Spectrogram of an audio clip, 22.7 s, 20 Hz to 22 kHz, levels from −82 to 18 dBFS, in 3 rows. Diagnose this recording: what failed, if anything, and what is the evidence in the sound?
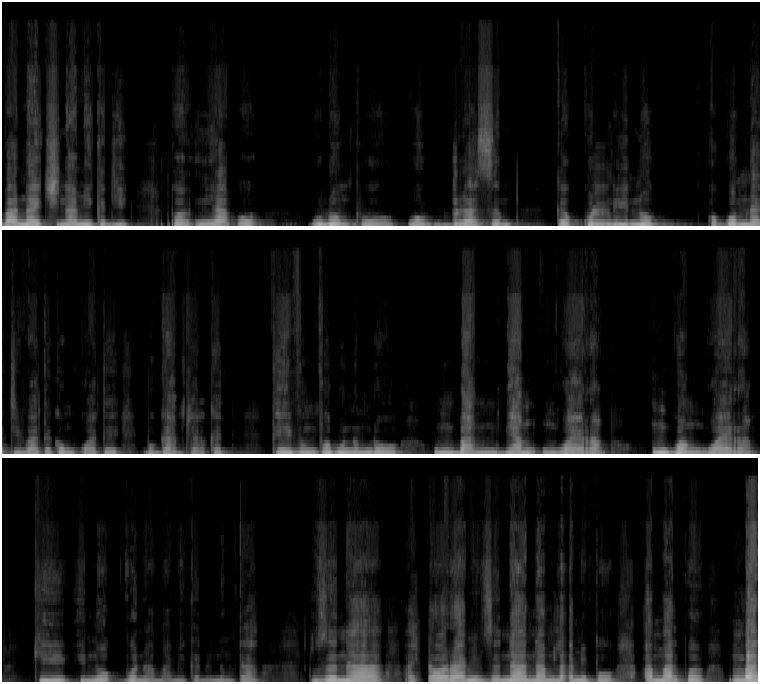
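Short concealed packet loss at 2.27 to 2.31 s, a network fault. About 20 ms of the speech arrived too late for the decoder, which bridged the hole by extending the preceding sound and then crossfading back into real audio, leaving a brief smear.

Burst of packet loss, also on the network, at 4.43 to 4.53 s, 5.97 to 6.07 s, 19.31 to 19.45 s and 20.77 to 20.85 s. Each gap, 60 to 120 ms of lost packets, is covered by a fading continuation of the last sound. The 19.31 s gap runs long enough to drop to silence for its final 40 ms before speech resumes further on.

Hard clipping at 22.61 to 22.70 s, from a gain stage or converter driven about 6 dB past its ceiling. The waveform peaks are sliced flat there, adding high harmonics that come through as crackle on the peaks near the end.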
